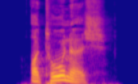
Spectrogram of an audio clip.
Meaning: Ottonian
- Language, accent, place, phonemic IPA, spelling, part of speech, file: German, Germany, Berlin, /ɔˈtoːnɪʃ/, ottonisch, adjective, De-ottonisch.ogg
